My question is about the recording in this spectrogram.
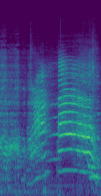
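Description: A loud, drawn-out, meow-like cry: it rises from about half a second in, holds high and steady for most of a second, then drops in pitch at the end.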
